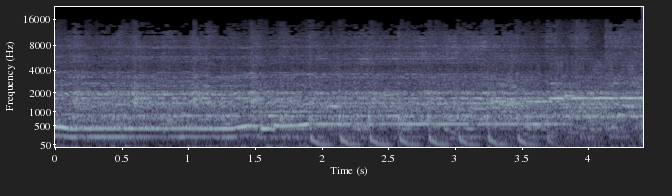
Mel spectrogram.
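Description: Backing music for a Vietnamese pop ballad between sung lines: a held melody note that steps up in pitch, then from about halfway a quick drum fill of falling low hits, about five a second.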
